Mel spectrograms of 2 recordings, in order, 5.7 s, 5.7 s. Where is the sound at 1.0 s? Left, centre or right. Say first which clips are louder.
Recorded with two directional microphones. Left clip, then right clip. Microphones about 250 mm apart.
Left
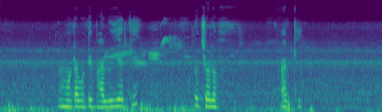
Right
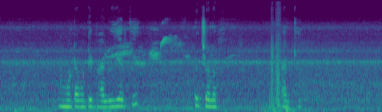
Left 10 dB; centre.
